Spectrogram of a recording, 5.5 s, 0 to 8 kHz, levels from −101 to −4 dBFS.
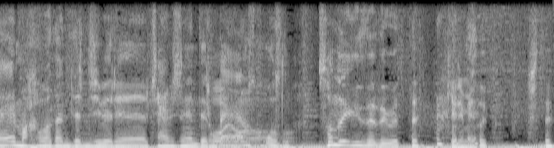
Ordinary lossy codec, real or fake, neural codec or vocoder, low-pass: none; real; none; none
